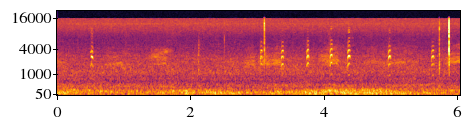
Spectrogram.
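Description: A bird calling in a run of short, sharp notes, one early and then about a dozen in the last three seconds, over a steady low rumble.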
